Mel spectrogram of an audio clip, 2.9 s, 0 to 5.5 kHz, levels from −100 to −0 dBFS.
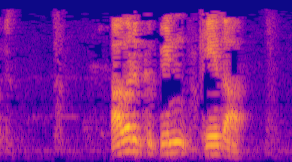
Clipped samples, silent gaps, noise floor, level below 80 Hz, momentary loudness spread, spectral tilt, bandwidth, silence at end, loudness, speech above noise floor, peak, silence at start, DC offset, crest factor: under 0.1%; none; -56 dBFS; -78 dBFS; 7 LU; -7.5 dB/octave; 4.8 kHz; 0.5 s; -21 LUFS; 36 dB; -4 dBFS; 1.1 s; under 0.1%; 20 dB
